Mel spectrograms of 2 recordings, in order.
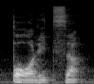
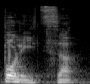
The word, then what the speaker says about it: polizza: e non scrivermi Mh oppure polizza e non polizza anche se ci sono due vedete ovviamente ci sono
